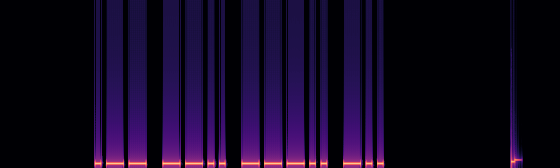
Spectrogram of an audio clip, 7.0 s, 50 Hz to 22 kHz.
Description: Morse code, heard as a keyed tone, about 17 wpm, 700 Hz. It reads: WZ8D
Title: USA Call Signs - 4x Character Spacing - 17wpm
